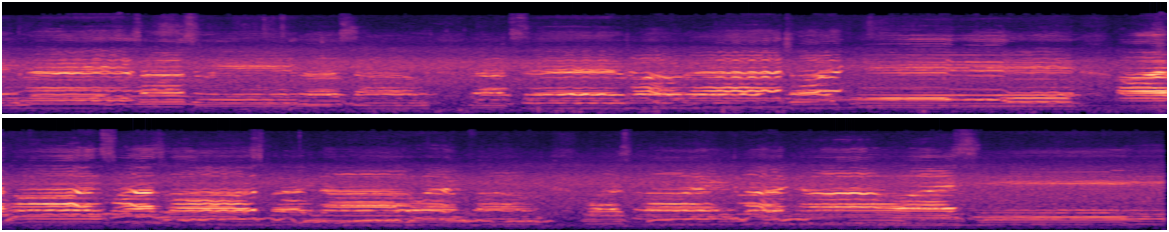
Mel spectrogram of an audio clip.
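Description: Unaccompanied singing: long sung notes with a wide vibrato, phrase after phrase, softening to a quieter held tone near the end.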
